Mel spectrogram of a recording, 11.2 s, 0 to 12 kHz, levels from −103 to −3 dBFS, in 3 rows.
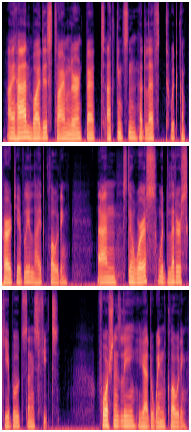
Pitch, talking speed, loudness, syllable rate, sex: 115 Hz, 155 wpm, -21 LUFS, 4.6 syllables/s, male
